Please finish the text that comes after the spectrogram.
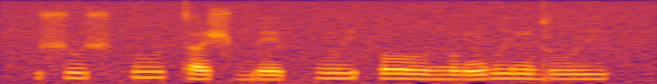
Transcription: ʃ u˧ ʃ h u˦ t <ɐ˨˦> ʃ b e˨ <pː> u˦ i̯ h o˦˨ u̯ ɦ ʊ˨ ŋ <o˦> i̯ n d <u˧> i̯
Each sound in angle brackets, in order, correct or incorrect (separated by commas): correct, correct, incorrect, correct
